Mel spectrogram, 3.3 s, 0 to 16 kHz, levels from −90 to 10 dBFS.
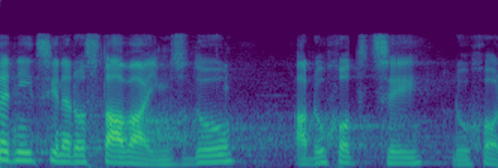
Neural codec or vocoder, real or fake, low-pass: none; real; 7.2 kHz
